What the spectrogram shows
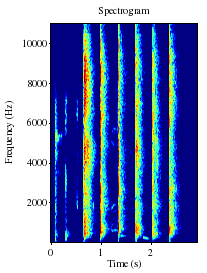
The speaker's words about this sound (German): Also, wenn ihr die Folge hört, bis gestern 14 Uhr ging die Abstimmung genau bis zu meinem Geburtstag. Kann man mal klatschen.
